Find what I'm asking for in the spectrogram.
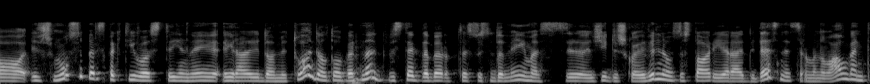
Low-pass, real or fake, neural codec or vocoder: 7.2 kHz; fake; codec, 16 kHz, 2 kbps, FreqCodec, larger model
